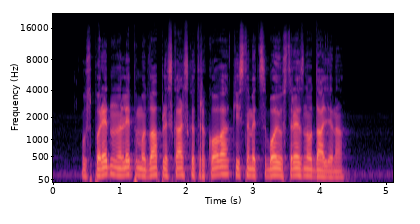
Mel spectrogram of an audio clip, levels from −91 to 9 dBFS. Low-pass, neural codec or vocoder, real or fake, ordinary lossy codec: 19.8 kHz; none; real; none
